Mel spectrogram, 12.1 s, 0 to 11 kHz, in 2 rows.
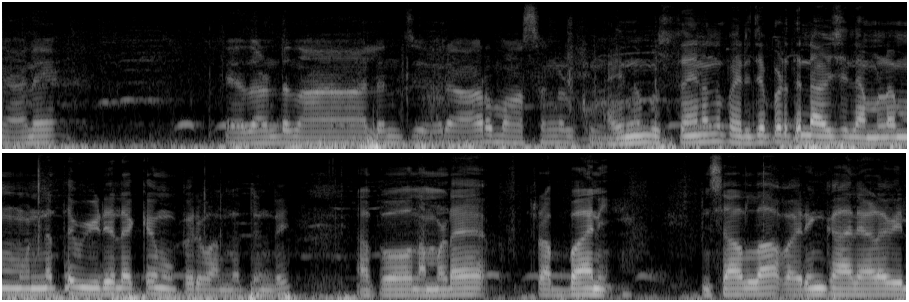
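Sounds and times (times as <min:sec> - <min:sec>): man speaking outdoors: 0:00.0 - 0:12.0.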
